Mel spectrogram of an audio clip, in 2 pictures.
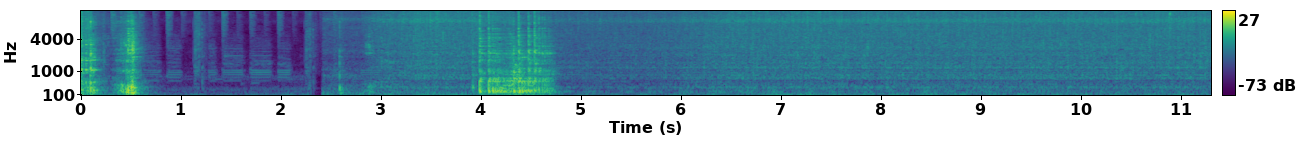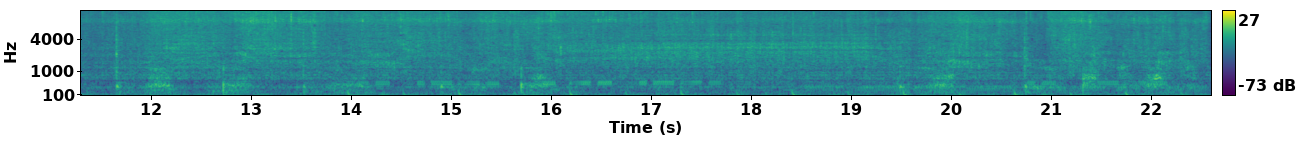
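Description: Minced-meat tomato sauce sizzling steadily in a frying pan, with a brief loud burst about four seconds in. In the second half a wooden spatula stirs it, adding uneven scraping bumps over the sizzle.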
